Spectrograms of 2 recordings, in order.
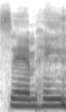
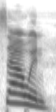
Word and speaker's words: Samhain: Not SAM-HANE indeed. But SAH-WIN.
